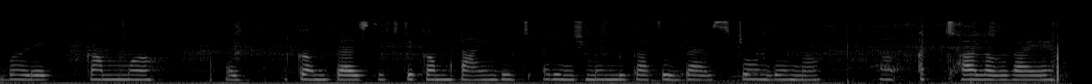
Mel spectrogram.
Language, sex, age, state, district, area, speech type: Dogri, female, 18-30, Jammu and Kashmir, Reasi, rural, spontaneous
